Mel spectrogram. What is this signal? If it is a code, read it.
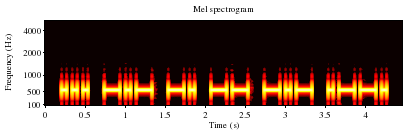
Morse code, heard as a keyed tone, about 18 wpm, 550 Hz. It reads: SKNMKP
